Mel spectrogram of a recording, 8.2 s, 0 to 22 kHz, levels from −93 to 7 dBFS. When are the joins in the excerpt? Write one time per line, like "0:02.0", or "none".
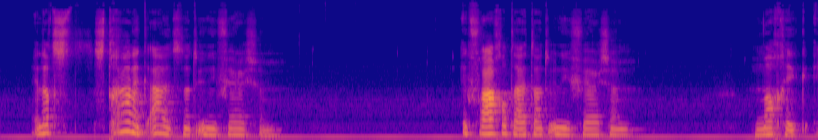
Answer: none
